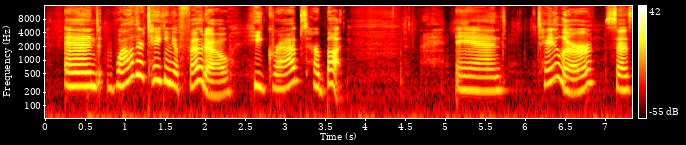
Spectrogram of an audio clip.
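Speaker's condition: No condition

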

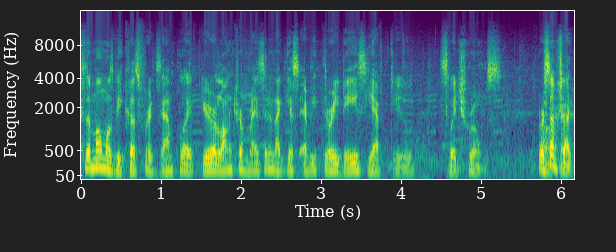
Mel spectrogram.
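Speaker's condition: No condition

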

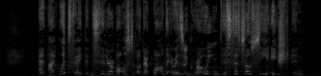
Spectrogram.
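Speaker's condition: Vocal dysphonia; noticeably sultry voice

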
